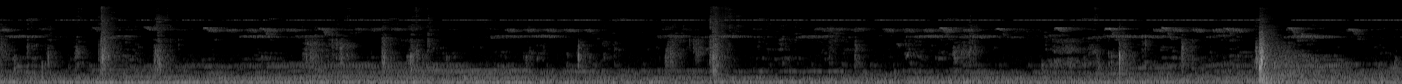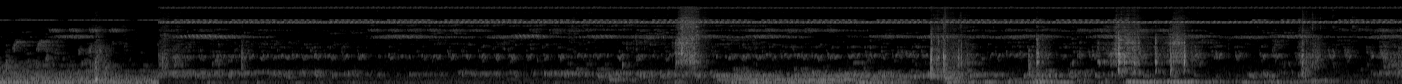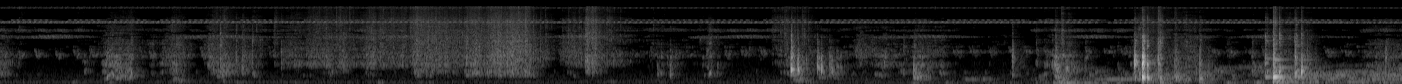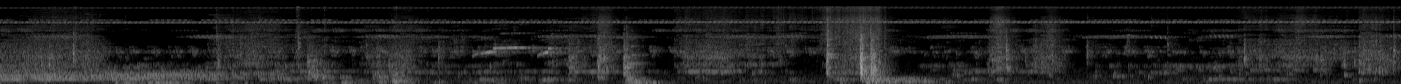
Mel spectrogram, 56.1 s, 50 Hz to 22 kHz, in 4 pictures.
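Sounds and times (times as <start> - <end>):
crickets chirping: 0.0 - 56.0
noisy rustle: 30.1 - 34.5.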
